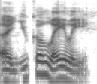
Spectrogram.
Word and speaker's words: ukulele: Hey, Jose, real quick, I caught you on 30 Minutes with Deluxe today, and it's pronounced ukulele.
